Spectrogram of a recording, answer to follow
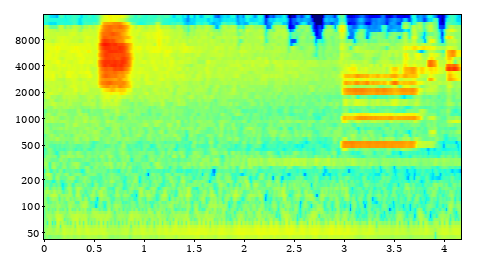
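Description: A car horn sounds once, a short steady honk of under a second about three seconds in, over a steady low rumble, with a brief hiss less than a second in.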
